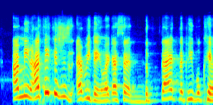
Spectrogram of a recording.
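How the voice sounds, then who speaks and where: Speaking at a very fast pace with lively intonation, a woman with a Baltimore accent comes through in a dry, close sound with no echo. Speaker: podcast co-host. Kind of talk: casual chat.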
